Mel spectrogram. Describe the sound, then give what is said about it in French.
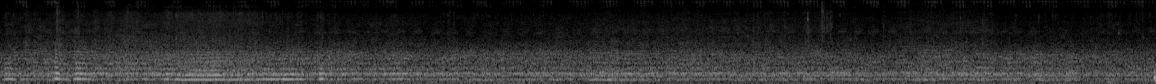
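A recording of many bees, bought at a flea market, plays a dense, steady drone of buzzing together, a continuous hum that stays at an even level throughout with slight shifts in pitch as individual insects pass. “Qu'est-ce que c'est quoi Eh ben, c'est des abeilles.”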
